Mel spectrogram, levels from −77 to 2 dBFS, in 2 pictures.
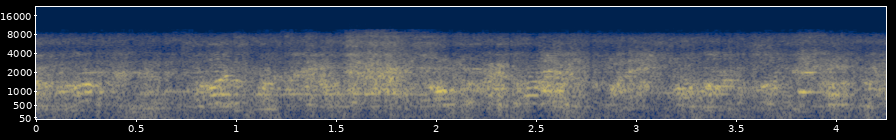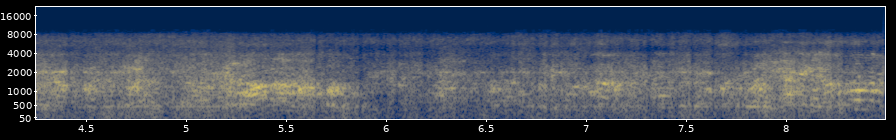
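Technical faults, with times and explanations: Throughout, Opus compression: the encoder was likely starved of bits, which fits a rate near 16 kbps, and fell back to its hybrid speech mode. Nothing is left above 12 kHz, so the sound is dulled, muffled and hoarse, with plainly audible grainy roughness.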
